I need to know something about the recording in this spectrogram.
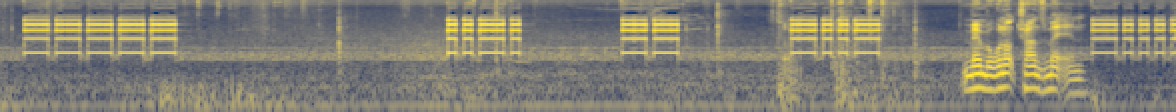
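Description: Morse code beeps sound in short bursts from a radio.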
